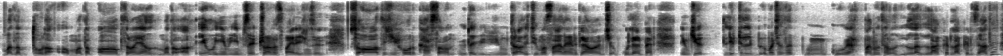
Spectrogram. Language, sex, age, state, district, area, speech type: Kashmiri, male, 45-60, Jammu and Kashmir, Budgam, urban, spontaneous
